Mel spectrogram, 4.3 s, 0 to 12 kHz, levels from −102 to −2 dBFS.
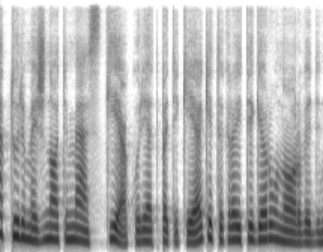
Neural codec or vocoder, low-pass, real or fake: codec, 24 kHz, 0.9 kbps, DualCodec; 10.8 kHz; fake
